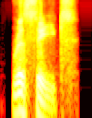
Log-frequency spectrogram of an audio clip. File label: "receipt", British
